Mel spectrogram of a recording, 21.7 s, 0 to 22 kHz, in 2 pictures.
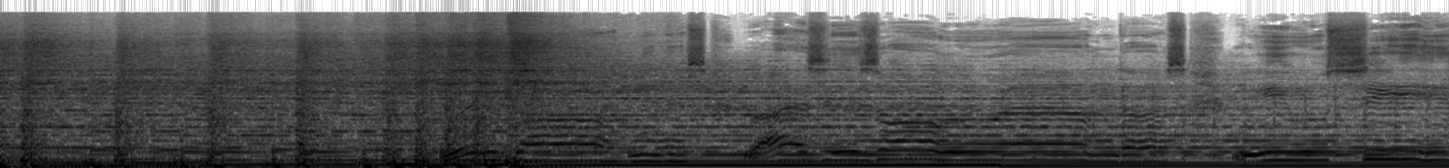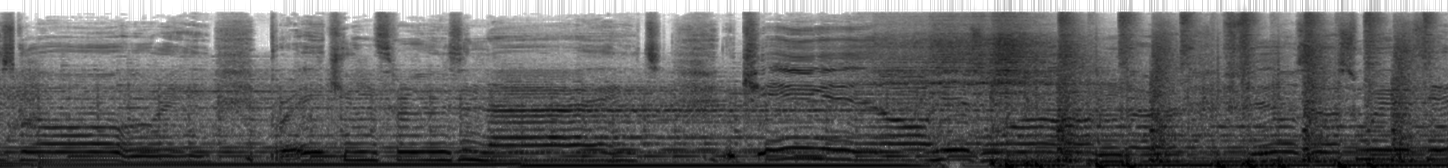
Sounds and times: Drum: 0.0s - 4.6s, 17.7s - 21.7s
Drum kit: 0.0s - 5.4s, 17.4s - 21.7s
Sad music: 0.0s - 21.7s.

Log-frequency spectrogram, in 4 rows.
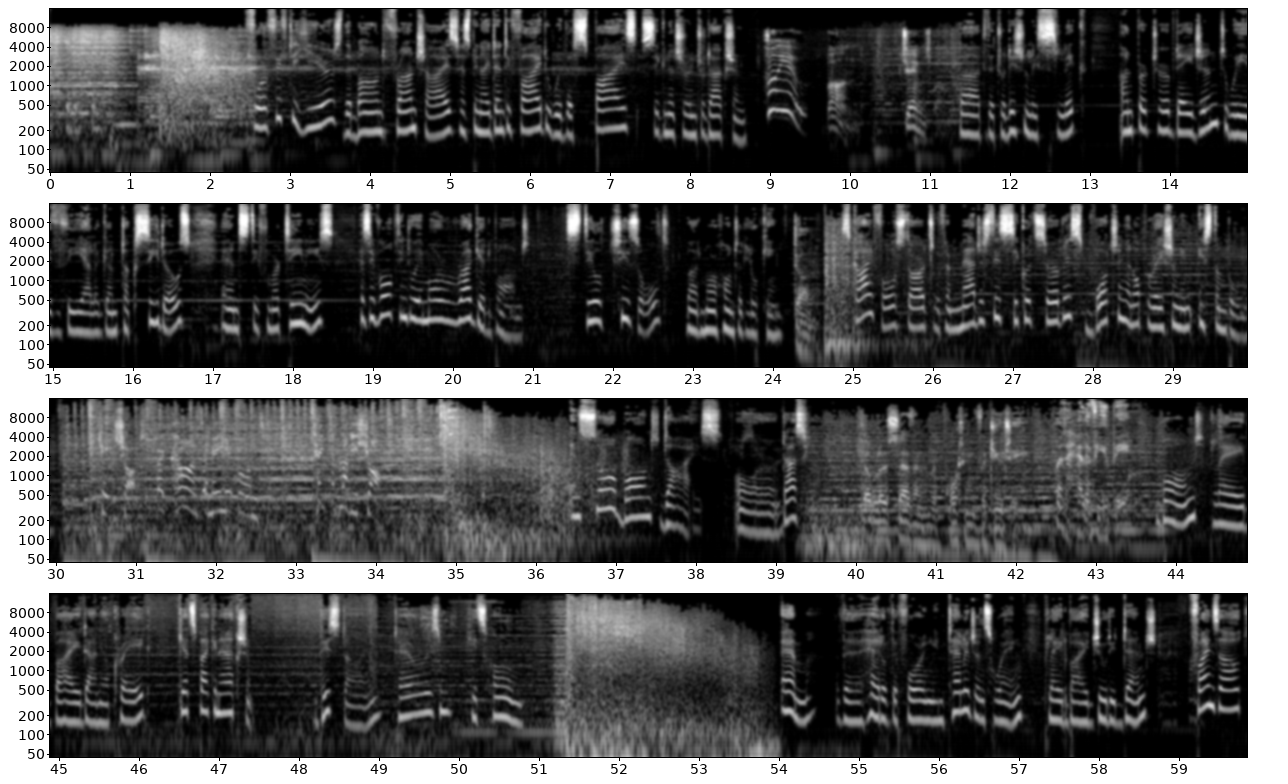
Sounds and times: Music: 0.0s - 35.6s, 37.9s - 52.3s, 54.7s - 59.8s
Speech: 2.6s - 30.0s, 36.4s - 39.4s, 40.2s - 47.4s, 54.0s - 59.8s.

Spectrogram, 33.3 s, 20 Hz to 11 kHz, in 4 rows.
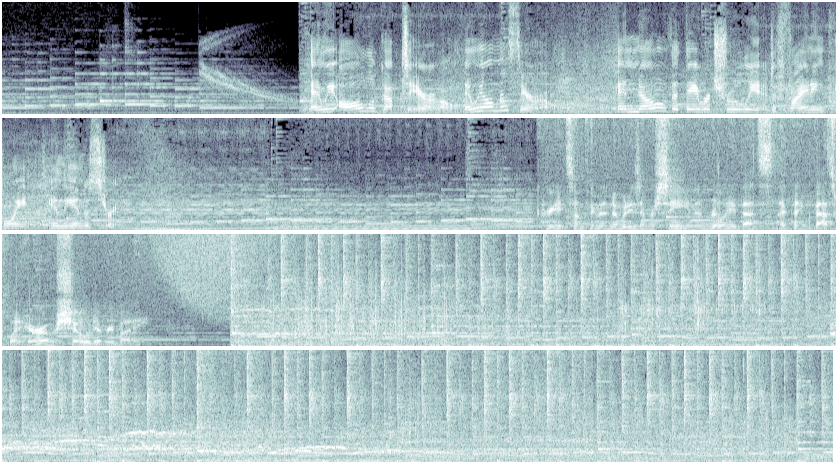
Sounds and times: Music: 0.0s - 33.3s
Speech: 6.2s - 9.6s, 13.7s - 18.2s.

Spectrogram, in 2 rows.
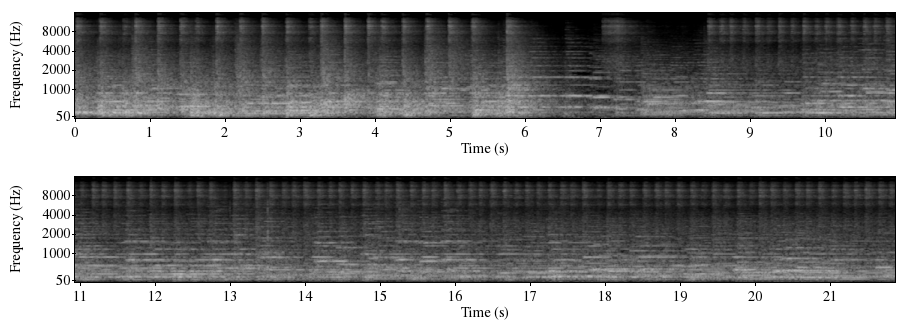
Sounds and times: Acoustic guitar: 0.0s - 21.8s
Orchestra: 0.0s - 21.8s.

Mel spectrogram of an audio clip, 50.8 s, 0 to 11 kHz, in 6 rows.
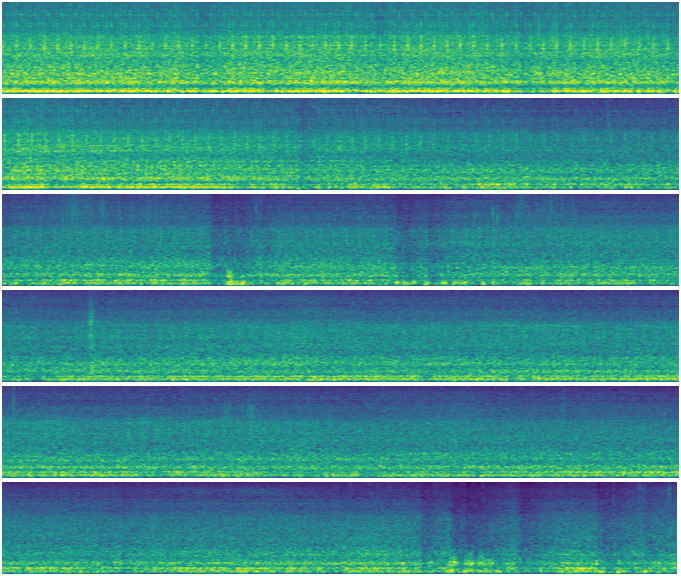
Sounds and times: Vehicle: 0.0s - 50.7s.

